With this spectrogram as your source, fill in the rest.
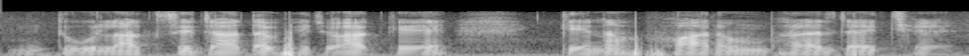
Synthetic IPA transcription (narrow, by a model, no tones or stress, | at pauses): d̪oːlaːkʰsed͡ʒjaːd̪abʱɪd͡ʒwaːke | keːnafaːɾəmbʱɐɾəld͡ʒaːet͡ʃʰɛː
